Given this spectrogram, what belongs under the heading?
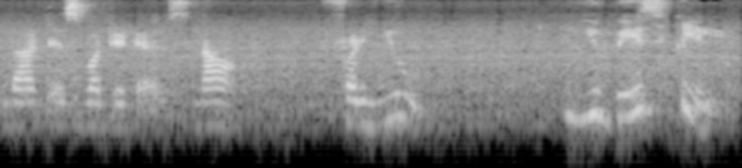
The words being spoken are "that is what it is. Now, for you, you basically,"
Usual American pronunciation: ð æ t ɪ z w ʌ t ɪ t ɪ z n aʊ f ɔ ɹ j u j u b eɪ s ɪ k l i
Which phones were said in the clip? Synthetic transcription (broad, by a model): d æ t ɪ z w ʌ t ɪ t ɪ z n aʊ f ɔ ɹ j u j u b eɪ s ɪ k l i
